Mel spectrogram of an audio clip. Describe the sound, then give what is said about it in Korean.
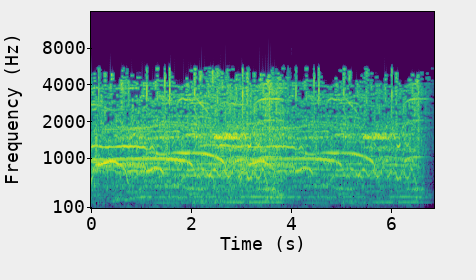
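A large crowd at a human rights torch event in Union Square, San Francisco, cheers and whoops loudly as former Chinese national basketball player Zhen Kai enters carrying the torch, with shouts and chatter blending into a steady, dense roar that holds for several seconds before cutting off. “전 중국 농구 국가대표 젠 카이가 인권 성화를 높이 축혀들고 행사가 열리는 유니온 광장에 들어서자 행사장에서는 열렬한 박수와 환호가 터져나왔습니다.”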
